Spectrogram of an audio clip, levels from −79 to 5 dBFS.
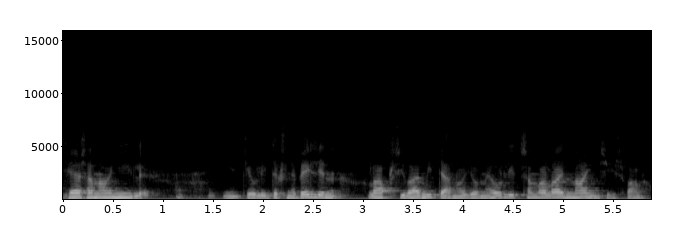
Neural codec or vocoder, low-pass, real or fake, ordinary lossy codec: none; 7.2 kHz; real; none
